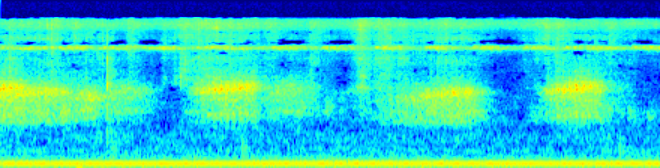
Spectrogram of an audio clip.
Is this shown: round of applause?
no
